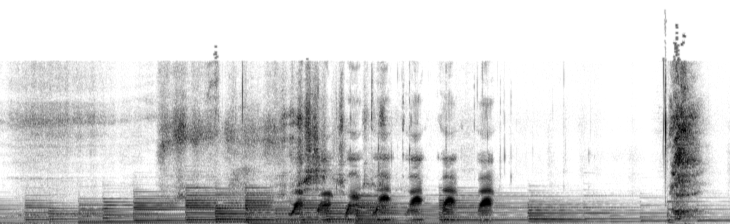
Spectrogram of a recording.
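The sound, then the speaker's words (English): A duck quacks in a quick run of nasal, buzzy calls over steady tones. The quacks are fairly loud, with a final sharp quack near the end. No one speaks. “It's one sick duck.”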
